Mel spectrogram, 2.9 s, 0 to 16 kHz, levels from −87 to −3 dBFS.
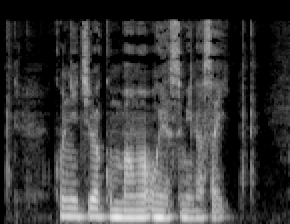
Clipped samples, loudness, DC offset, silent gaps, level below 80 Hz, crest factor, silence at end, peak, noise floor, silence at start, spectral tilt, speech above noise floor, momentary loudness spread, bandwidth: under 0.1%; -20 LUFS; under 0.1%; none; -54 dBFS; 18 dB; 0.65 s; -4 dBFS; -45 dBFS; 0.6 s; -5.5 dB/octave; 26 dB; 9 LU; 11.5 kHz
